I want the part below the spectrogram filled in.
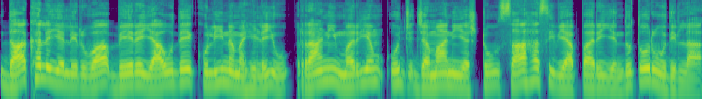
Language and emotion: Kannada, neutral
